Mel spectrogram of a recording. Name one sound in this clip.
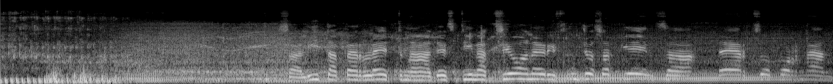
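A motorcycle engine hums as the motorcycle rides along a road.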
